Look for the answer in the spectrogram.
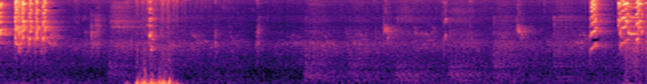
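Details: Aviary lovebirds crowding in at feeding time on corn: sharp, high-pitched chirps at the start and end, a loud low thump of wingbeats early on, and faint scattered chatter in between.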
